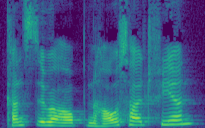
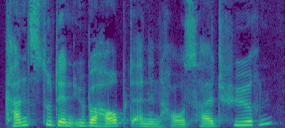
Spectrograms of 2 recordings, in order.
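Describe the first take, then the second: First: Mother-in-law in broad Oberhessian Platt, a bit raised; Oberhessian dialect. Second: Standard High German. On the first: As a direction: snap it out in village dialect. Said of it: "damit die Schwiegertochter es auch verstehen konnt". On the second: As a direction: spell it out in proper Hochdeutsch for the foreigner. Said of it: "sät sie es noch einmal auf Hochdeutsch". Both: Retold or imitated.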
